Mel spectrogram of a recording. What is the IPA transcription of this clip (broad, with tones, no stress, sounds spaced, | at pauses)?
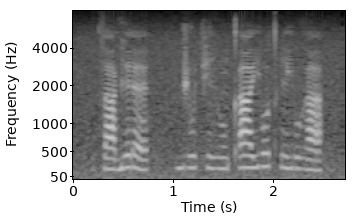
t͡s aː˨ ɡ e˦ ɾ ɛ˨ | d͡ʒ u˨ t͡ʃ i˨ ɣ ũ˨ kʼ aː˦ j oː˦ tʰ i˨ j u˨ ɣ a˨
